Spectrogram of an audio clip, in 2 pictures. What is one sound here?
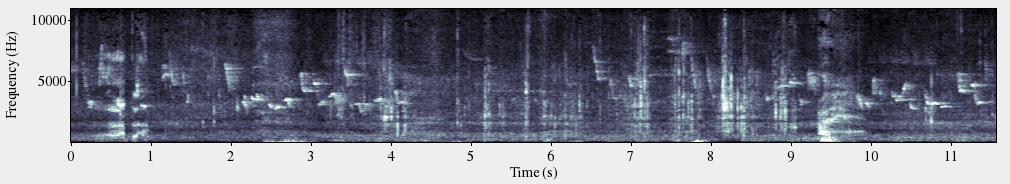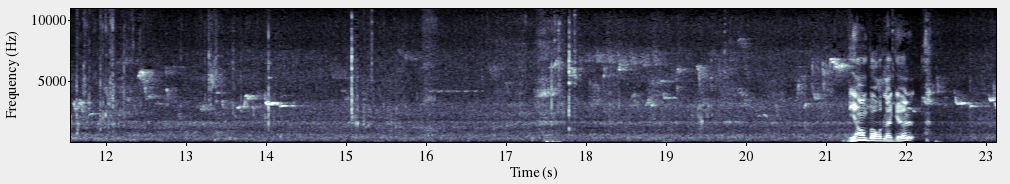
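A shallow river flows and babbles over stones nearby.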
